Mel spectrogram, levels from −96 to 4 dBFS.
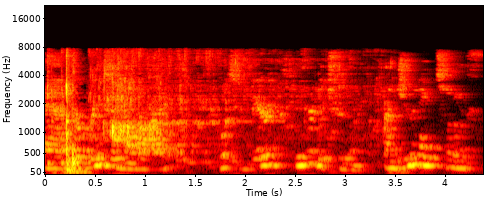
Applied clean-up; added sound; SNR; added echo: classical method WPE with log-MMSE.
